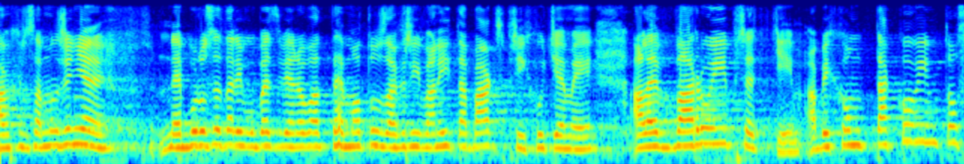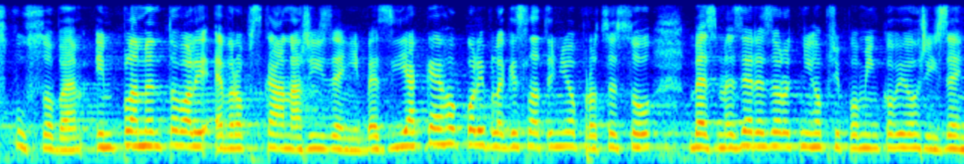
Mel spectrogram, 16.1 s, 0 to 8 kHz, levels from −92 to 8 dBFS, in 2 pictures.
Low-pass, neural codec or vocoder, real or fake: 7.2 kHz; none; real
